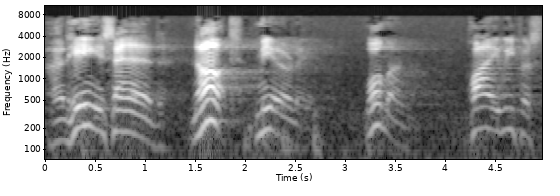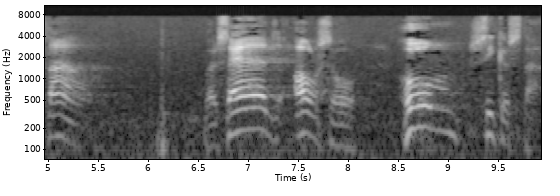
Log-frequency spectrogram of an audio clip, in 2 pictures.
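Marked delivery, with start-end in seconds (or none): 3.2-5.2 tender gracious question. Acted. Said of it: "into whose lips grace was poured". 8.5-9.8 softly, the risen Lord asks; soft and tender, barely above a murmur; gentle, grace-filled question. Acted. Jesus gently asks the weeping Mary, softly. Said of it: "who had words of grace".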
